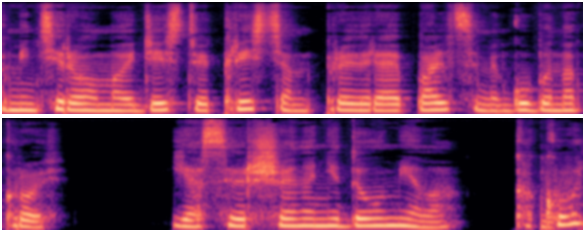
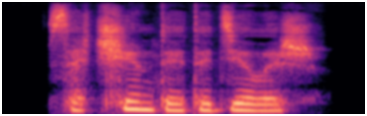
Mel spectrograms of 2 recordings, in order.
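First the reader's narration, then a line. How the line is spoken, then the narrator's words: Quiet question. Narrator (Russian): тихо спросила я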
